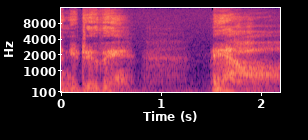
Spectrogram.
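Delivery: barely audible, very soft whisper, all breath. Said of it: "It's a whisper".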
